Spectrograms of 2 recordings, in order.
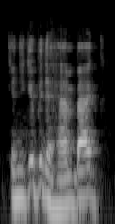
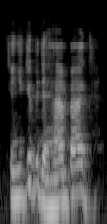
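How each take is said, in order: The two takes are said the same way.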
